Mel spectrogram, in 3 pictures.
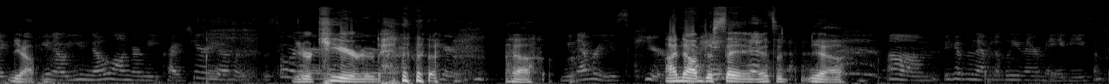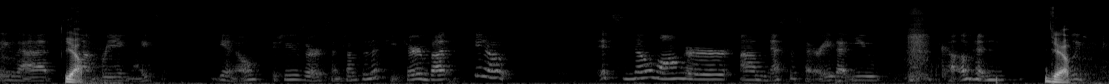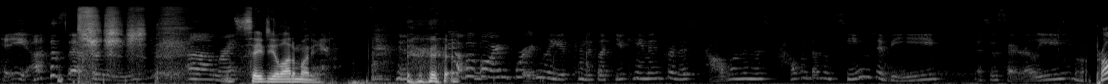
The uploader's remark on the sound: Audio was so fuzzy that it was totally unusable. Mic recording. Speaking in the background. We apologize for the uneven audio.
